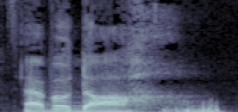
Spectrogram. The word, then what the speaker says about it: avodah: So I've spent all week living in Hebrew words, and I've got a Hebrew word for you avodah.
